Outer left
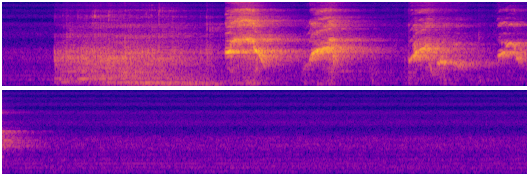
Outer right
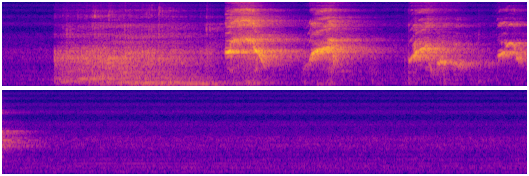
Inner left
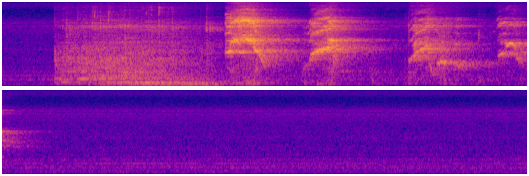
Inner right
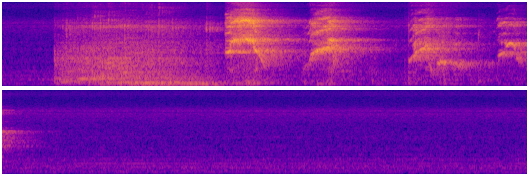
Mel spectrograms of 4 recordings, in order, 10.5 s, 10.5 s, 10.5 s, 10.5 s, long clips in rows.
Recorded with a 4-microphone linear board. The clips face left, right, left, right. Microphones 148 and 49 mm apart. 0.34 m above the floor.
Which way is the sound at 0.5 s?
15° right (ahead or behind).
